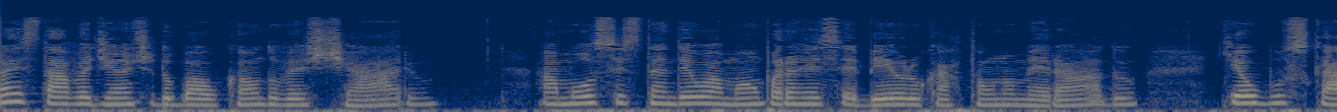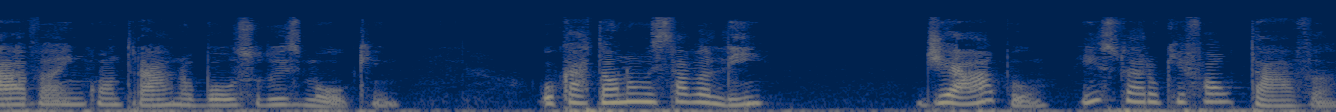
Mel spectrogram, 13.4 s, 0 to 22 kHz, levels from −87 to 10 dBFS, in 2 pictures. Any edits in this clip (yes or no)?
no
